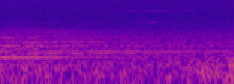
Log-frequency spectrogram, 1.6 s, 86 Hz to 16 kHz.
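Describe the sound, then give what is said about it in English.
The Bourneville Carillon on Bourneville Village Green, near its small octagonal visitor centre, rings out striking nine o'clock with a sustained, humming bell tone that lingers at a steady level amid a faint background rumble, with no voices. “Should just get 9 bongs now for 9 o'clock.”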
